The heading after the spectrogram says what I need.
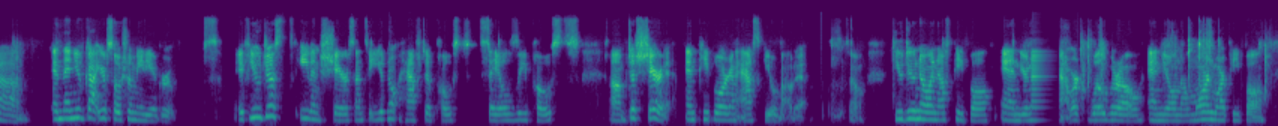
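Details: Adult woman speaking; ordinary speech.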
